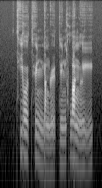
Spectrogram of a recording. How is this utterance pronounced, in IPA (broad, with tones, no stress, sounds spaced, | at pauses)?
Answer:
t̪ʰ j o˥˧ ʊ̯ t̪ʰ y˥˩ n m j ɑ˩ ŋ ɻ ɻ̩˨˩ t̪ y˧˥ n k w ɑ˥˩ ŋ l ḭ˨˩˦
